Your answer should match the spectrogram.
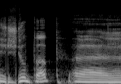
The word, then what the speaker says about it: JoPop: Alors, vous avez créé Jopop. J'espère que c'est comme ça qu'on le prononce.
